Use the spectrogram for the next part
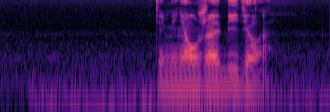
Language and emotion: Russian, angry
